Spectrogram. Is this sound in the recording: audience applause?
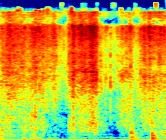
no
